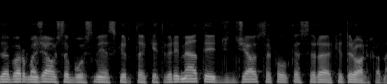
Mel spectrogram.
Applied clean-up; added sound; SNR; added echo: none; none; none; none.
